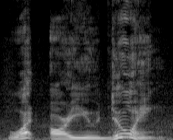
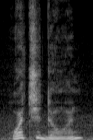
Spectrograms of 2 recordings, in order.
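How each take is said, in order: First: Each word is said separately and deliberately. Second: The words run together quickly and casually.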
